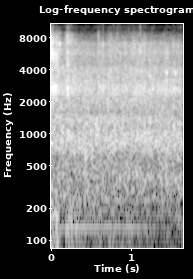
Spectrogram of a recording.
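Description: The Shalvi river at Nerwa, running low on water, flows in a soft continuous rushing wash, faint and steady throughout.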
